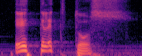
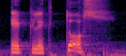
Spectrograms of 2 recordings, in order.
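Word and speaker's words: ἐκλεκτός: Y la palabra escogidos significa, este está del griego, del griego y se pronuncia como eclectos.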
